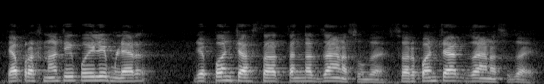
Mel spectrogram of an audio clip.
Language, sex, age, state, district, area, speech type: Goan Konkani, male, 60+, Goa, Ponda, rural, spontaneous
